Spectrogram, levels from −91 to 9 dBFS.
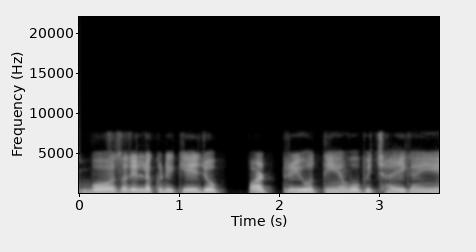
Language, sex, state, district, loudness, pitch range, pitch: Hindi, female, Uttar Pradesh, Lalitpur, -16 LUFS, 215-220 Hz, 215 Hz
